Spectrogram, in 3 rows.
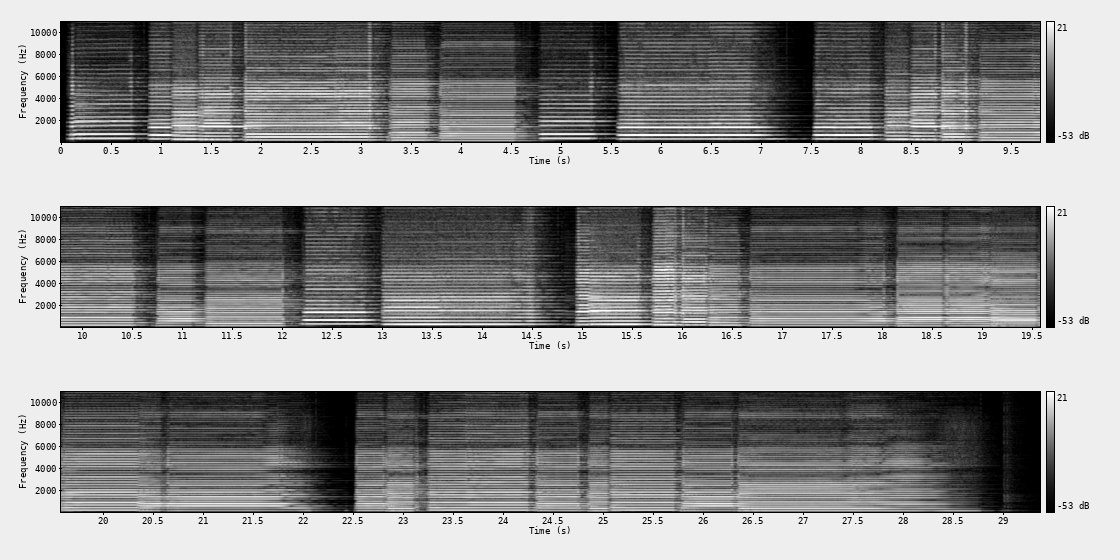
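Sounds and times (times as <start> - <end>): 
alto saxophone, travel sax: 0.0 - 29.2.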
